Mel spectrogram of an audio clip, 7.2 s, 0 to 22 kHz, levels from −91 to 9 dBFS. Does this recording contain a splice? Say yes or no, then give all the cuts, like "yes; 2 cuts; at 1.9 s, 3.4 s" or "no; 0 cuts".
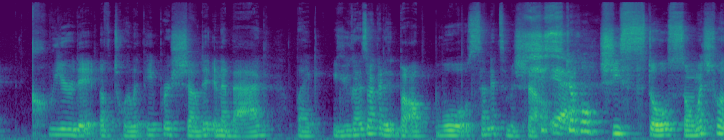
no; 0 cuts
